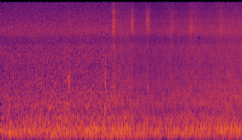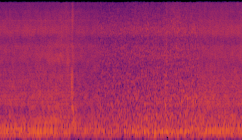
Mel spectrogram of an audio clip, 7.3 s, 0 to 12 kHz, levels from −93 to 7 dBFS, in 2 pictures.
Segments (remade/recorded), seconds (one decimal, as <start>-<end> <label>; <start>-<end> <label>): 0.0-1.7 recorded; 1.7-5.1 remade; 5.1-6.6 recorded; 6.6-7.3 remade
